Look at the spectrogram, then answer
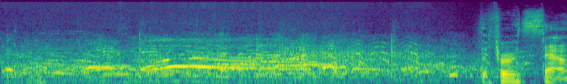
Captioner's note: spectators oohing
